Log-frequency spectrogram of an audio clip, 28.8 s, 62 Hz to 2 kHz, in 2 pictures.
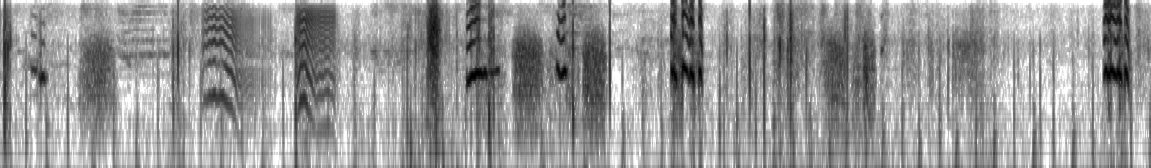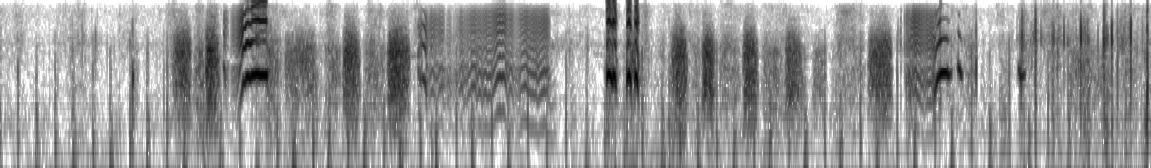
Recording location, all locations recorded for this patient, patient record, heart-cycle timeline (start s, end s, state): mitral valve (MV)
mitral valve (MV)
#Age: Child
#Sex: Male
#Height: 79.0 cm
#Weight: 10.1 kg
#Pregnancy status: False
#Murmur: Absent
#Murmur locations: nan
#Most audible location: nan
#Systolic murmur timing: nan
#Systolic murmur shape: nan
#Systolic murmur grading: nan
#Systolic murmur pitch: nan
#Systolic murmur quality: nan
#Diastolic murmur timing: nan
#Diastolic murmur shape: nan
#Diastolic murmur grading: nan
#Diastolic murmur pitch: nan
#Diastolic murmur quality: nan
#Outcome: Normal
#Campaign: 2014 screening campaign
0.00	14.16	unannotated
14.16	14.36	diastole
14.36	14.42	S1
14.42	14.60	systole
14.60	14.66	S2
14.66	14.81	diastole
14.81	14.91	S1
14.91	15.06	systole
15.06	15.14	S2
15.14	15.30	diastole
15.30	15.38	S1
15.38	15.52	systole
15.52	15.60	S2
15.60	15.76	diastole
15.76	15.86	S1
15.86	16.00	systole
16.00	16.10	S2
16.10	16.22	diastole
16.22	16.28	S1
16.28	16.46	systole
16.46	16.52	S2
16.52	16.69	diastole
16.69	28.78	unannotated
